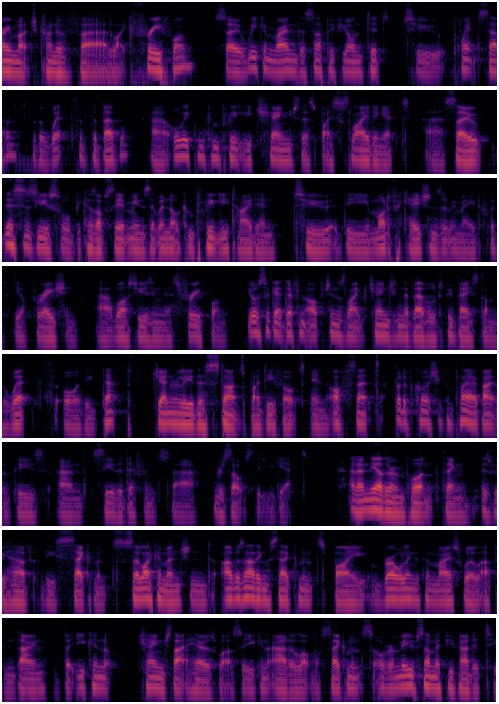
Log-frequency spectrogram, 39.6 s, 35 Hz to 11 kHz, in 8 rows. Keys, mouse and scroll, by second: 2.6-5.6 drag, 6.5-9.2 drag, 17.2-24.3 drag, 24.6-28.6 drag, 33.6-35.1 scroll up 1, 35.1-39.5 drag.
